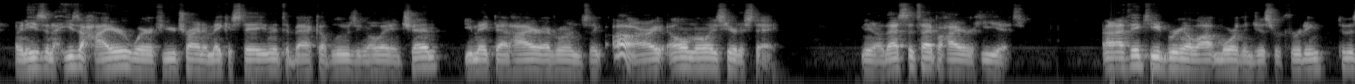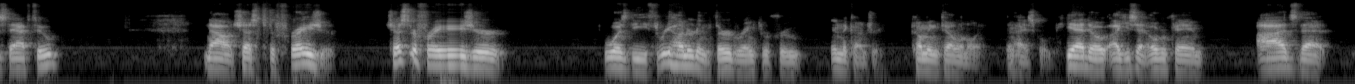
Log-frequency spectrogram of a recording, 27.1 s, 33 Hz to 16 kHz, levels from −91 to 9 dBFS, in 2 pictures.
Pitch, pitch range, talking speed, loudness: 105 Hz, 95-115 Hz, 195 wpm, -27 LUFS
